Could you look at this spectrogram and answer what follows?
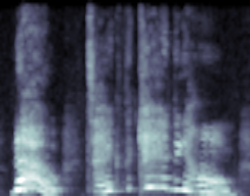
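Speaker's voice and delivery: put-on high, loud drunk insistence; insistent mock shout. Party host forcing candy on visitors, loudly insistent. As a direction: refuse to take no, hammed up.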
